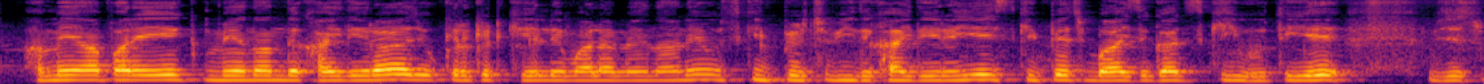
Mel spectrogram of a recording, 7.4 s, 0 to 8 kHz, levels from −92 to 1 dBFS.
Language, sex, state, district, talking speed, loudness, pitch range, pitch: Hindi, male, Chhattisgarh, Bilaspur, 250 wpm, -19 LUFS, 155-170 Hz, 160 Hz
